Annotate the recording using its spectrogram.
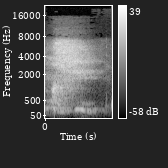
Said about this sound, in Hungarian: Egészségedre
